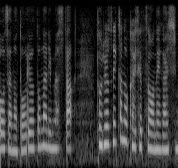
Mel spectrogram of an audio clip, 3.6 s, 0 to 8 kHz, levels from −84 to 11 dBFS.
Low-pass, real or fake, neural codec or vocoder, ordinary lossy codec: 7.2 kHz; fake; codec, 24 kHz, 3.1 kbps, DualCodec; none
